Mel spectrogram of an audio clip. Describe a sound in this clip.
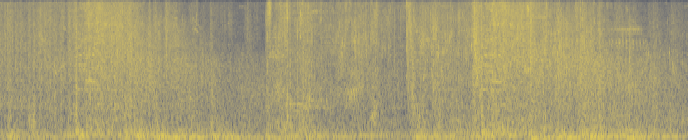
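Energy blasts boom and crackle.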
